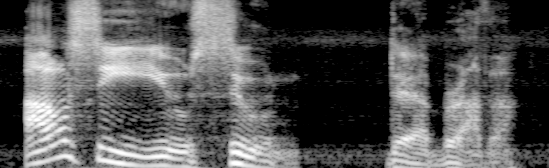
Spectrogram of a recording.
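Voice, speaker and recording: Putting on a growling character voice, a man with a medium pitch swings very widely in pitch. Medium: video game. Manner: aloof, condescending.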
